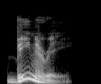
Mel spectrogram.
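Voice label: "beanery", English, British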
